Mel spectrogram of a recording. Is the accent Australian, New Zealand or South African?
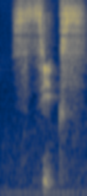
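South African. It is said in a South African accent.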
